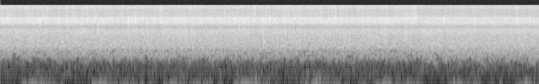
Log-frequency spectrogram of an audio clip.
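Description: Heavy rain pouring steadily on garden plants and a yard, a dense, even hiss.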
